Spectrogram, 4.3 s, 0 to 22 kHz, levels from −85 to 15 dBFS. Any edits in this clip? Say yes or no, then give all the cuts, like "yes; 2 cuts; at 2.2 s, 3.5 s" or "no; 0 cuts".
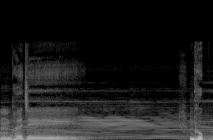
yes; 1 cut; at 1.4 s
